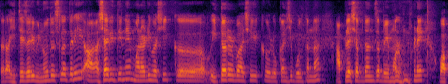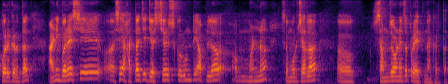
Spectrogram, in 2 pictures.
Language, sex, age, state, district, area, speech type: Marathi, male, 60+, Maharashtra, Palghar, urban, spontaneous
